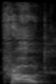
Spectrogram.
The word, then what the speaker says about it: Proud: and somehow your names your name seems to rhyme with um the cloud like proud Cloud sort of the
